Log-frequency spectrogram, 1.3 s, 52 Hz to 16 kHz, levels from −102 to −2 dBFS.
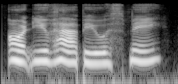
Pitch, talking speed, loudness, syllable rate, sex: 245 Hz, 225 wpm, -17 LUFS, 5.9 syllables/s, female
